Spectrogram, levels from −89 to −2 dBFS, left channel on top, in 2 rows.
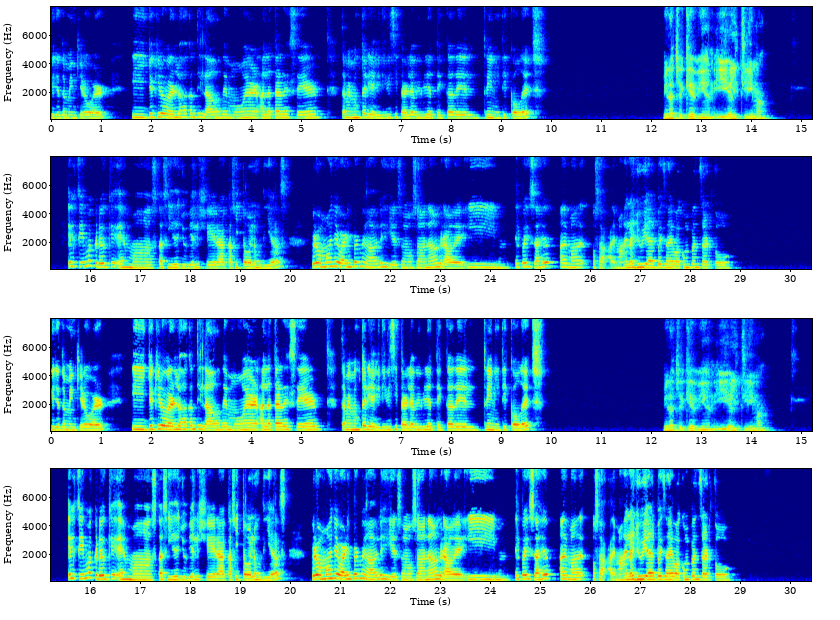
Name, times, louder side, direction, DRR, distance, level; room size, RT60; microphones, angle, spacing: voice 1, 0.0-1.3 1.6-9.8 15.5-19.9 20.4-28.8, right 5 dB, 85° right, 0.6 m, -27 dB
voice 2, 12.2-14.3, left 2 dB, 45° left, 1.2 m, -30 dB
12.0 x 9.3 x 3.6 m
head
